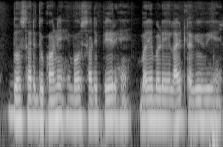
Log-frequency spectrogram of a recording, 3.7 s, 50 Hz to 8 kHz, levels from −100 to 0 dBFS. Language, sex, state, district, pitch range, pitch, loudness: Hindi, male, Bihar, Kishanganj, 125-130 Hz, 130 Hz, -26 LUFS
